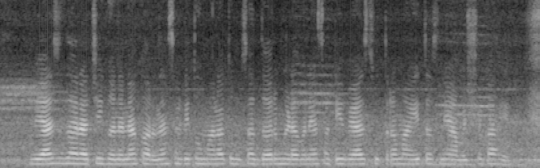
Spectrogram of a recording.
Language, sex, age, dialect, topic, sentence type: Marathi, female, <18, Varhadi, banking, statement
